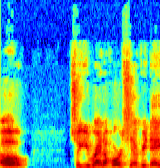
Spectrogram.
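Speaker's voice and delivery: mock sarcastic tone. Speaker retells what they said to a cowboy, retelling a sarcastic question. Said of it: "And I said to him sarcastically".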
